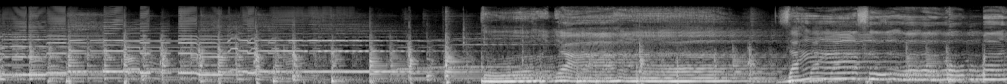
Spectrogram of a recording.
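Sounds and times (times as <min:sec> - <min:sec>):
instrumental accompaniment: 0:00.0 - 0:10.0
person singing long notes: 0:04.7 - 0:10.0.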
